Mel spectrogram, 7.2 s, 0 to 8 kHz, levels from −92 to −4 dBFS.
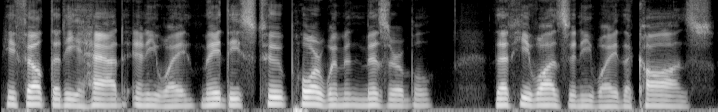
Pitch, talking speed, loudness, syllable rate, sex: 115 Hz, 150 wpm, -20 LUFS, 4.4 syllables/s, male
